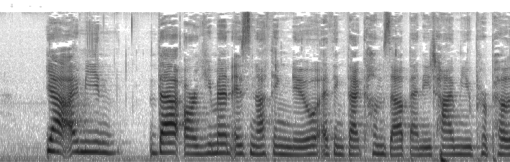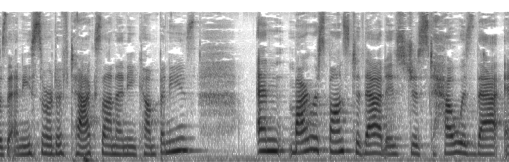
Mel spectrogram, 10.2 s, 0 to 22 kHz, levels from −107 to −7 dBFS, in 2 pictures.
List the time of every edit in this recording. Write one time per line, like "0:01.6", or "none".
none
